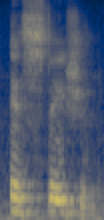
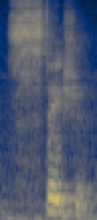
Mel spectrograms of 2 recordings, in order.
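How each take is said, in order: First: An extra e vowel comes before the s. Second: It starts directly with the s sound. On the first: The speaker calls it wrong. "We don't say a station" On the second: The speaker calls it right. "We say station"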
